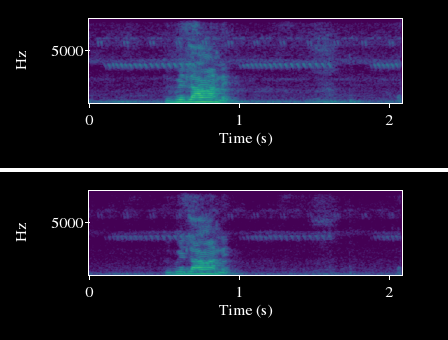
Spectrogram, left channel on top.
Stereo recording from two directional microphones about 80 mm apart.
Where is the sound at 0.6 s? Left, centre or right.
Centre.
